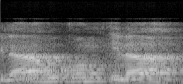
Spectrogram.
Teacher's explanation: لام کو 2 حرکات لمبا کریں گے، ہا سے حلق سے نکالیں گے، کاف باریک ہے، میم ساکن پہ اظہار شفوی ہے، پھر الہ ہے، اب ہا پر تنوین ہے جس کی وجہ سے آگے وہ آنے کی وجہ سے ادغام ہوگا۔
